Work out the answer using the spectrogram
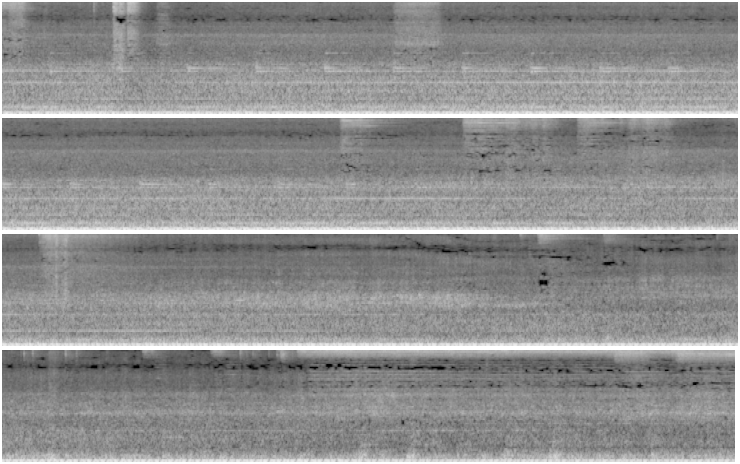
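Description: Freight train rolling past, a loud steady low rumble from the train on the rails that eases slightly near the end.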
